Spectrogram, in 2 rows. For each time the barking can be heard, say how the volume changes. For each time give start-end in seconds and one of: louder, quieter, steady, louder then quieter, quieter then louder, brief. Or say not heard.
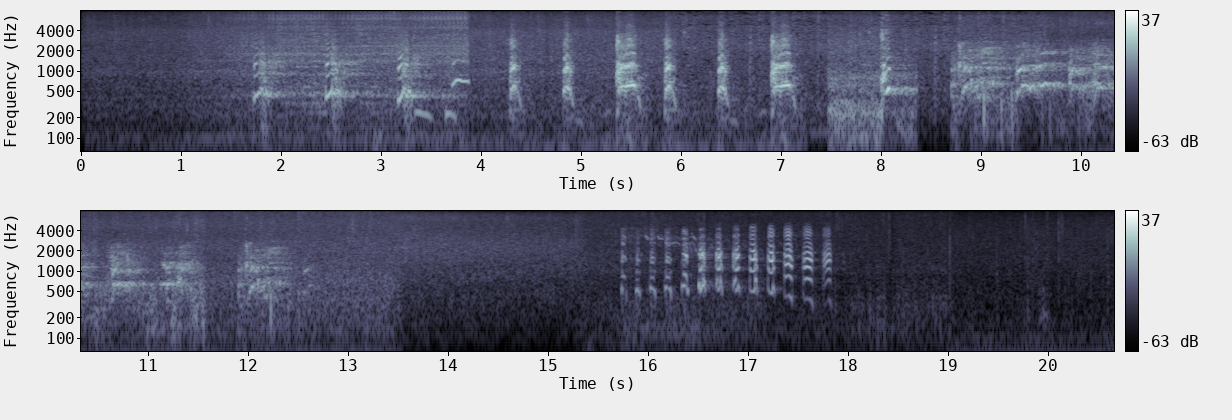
1.4-12.7 louder then quieter.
